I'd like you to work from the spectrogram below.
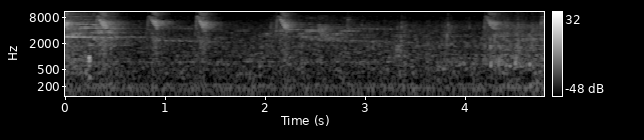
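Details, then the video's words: Lesser whistling duck giving thin, high whistled notes, single or doubled, at uneven intervals of about half a second to two seconds, over a soft outdoor hiss. "lesser whistling duck"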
